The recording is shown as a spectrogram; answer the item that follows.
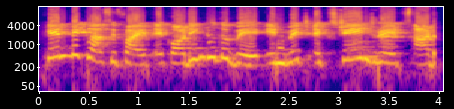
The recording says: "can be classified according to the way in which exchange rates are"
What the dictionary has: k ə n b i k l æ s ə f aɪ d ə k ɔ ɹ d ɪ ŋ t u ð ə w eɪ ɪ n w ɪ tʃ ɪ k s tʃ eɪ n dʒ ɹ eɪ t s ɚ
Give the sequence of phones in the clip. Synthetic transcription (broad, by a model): k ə n b i k l æ s ə f aɪ d ə k ɔ ɹ d ɪ ŋ t u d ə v eɪ ɪ n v ɪ tʃ ɪ k s tʃ eɪ n dʒ ɹ eɪ t s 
